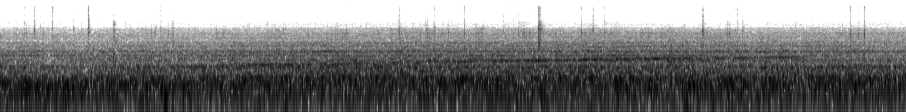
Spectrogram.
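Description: The airliner's wheels rumble and thump over the runway.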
